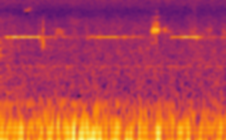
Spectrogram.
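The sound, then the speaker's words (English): A high-pitched reversing alarm sounds in drawn-out beeps over the deep, steady rumble of a front-end loader's engine as it draws its lowered blade backwards from a fence, grading sand and dirt, with no one speaking. “He rides right up to the fence and then puts down his blade and then draws it backwards. That's what the beeping sound is.”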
